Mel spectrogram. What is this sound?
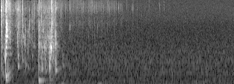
Tossing rocks into a high mountain lake.
percussion, water, splashing, splash, bloop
